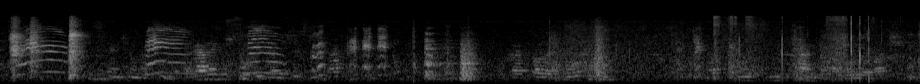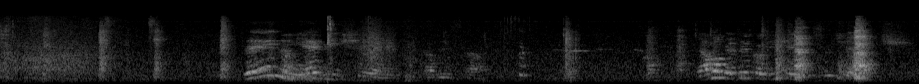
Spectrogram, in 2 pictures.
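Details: A pet cat called Luna reacting to falling snow with what is described as barking: clusters of quick, bright, stuttering chirps repeated in several bouts, mixed with quiet human speech in a small indoor space.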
